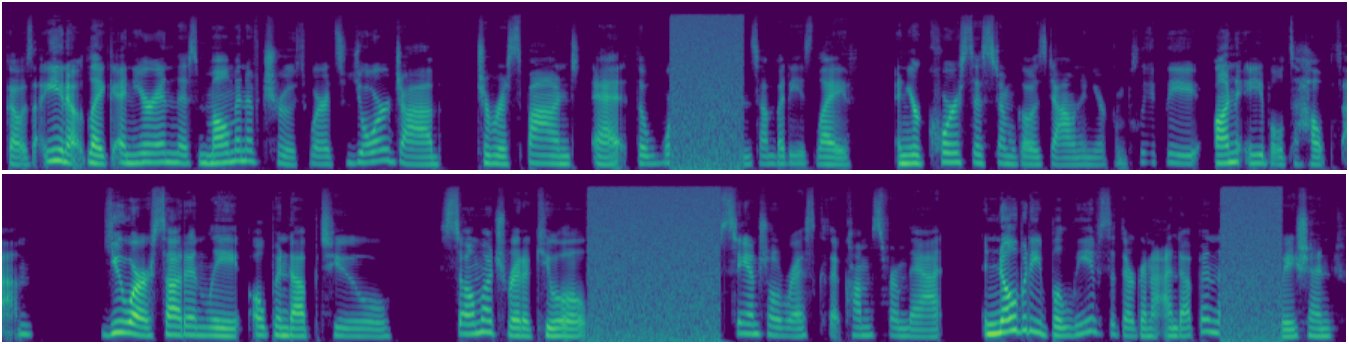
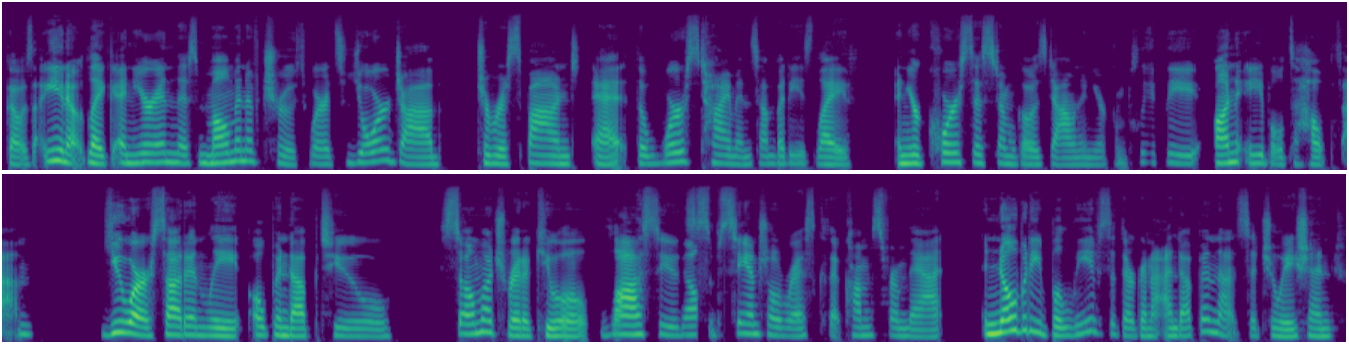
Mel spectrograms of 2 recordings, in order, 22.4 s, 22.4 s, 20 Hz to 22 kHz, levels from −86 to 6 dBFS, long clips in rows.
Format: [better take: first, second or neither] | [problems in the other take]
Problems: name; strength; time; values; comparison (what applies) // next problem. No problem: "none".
second | audio cutting out; filled with static; at 5.5 s for 0.5 s, at 16 s for 1 s and at 21 s for 0.5 s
